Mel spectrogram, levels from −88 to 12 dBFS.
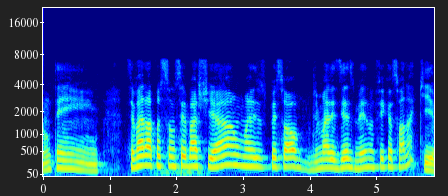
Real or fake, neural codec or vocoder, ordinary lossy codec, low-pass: fake; codec, 16 kHz, 8 kbps, FreqCodec, smaller model; none; 7.2 kHz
